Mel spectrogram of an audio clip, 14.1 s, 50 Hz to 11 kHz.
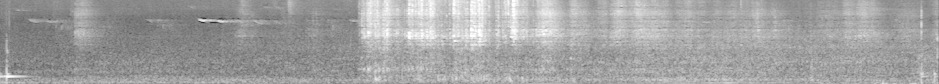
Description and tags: Berlin bicycle passing - mostly sound of bike rack rattling, street ambience. Zoom H4n. Stereo.
field-recording, street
